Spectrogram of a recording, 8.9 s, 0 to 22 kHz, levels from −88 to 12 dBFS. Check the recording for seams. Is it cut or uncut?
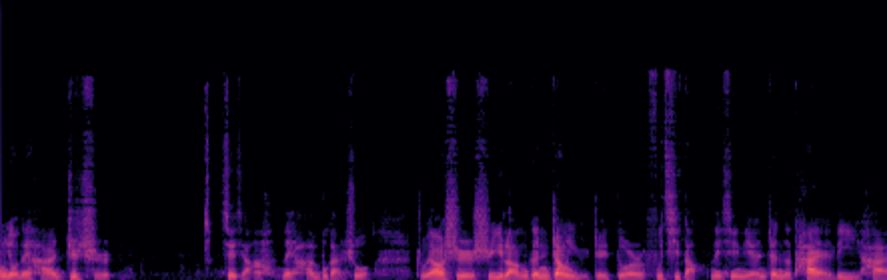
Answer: uncut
